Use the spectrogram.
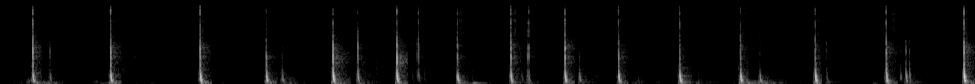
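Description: An applicator pen with a metal tip taps small, solid, round resin diamond painting drills in many colours down onto a sticky adhesive canvas. There are 19 short, dry clicking taps at an uneven pace, each sharp with a bright edge and almost no ring.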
